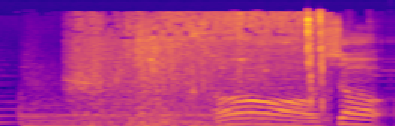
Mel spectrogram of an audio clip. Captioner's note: dramatic music; wall crashing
